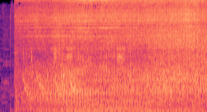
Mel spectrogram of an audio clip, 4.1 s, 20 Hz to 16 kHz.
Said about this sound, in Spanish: Más de 7.500 bomberos y reclusos trabajaron con la ayuda de helicópteros para extinguir las llamaradas que engullieron comunidades enteras.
